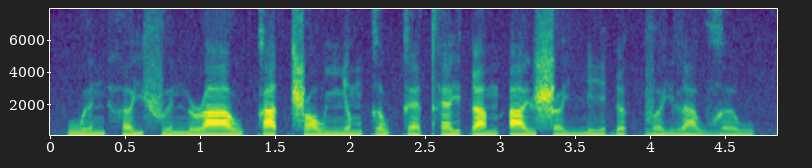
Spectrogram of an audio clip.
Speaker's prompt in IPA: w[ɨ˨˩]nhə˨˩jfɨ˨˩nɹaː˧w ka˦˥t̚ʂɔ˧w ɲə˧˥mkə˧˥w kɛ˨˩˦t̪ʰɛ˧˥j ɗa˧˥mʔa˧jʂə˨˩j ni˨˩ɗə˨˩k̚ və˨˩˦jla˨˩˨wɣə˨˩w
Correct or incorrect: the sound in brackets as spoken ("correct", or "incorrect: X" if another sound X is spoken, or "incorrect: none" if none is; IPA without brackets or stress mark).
correct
